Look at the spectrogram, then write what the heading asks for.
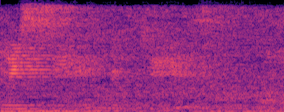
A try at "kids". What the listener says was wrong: Kids. Remember, it's an I, it's not an E. Kids.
